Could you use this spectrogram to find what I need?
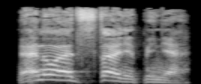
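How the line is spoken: Growl. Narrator (Russian): зарычал он

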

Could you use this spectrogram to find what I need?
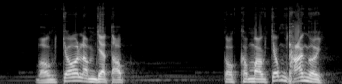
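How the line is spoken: Immediate shout. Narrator (Vietnamese): Người bên cạnh lập tức quát lên

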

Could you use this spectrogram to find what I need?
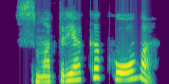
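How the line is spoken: Sarcastic drawl, dragon. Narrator (Russian): с легкой ехицей в голосе протянул дракон

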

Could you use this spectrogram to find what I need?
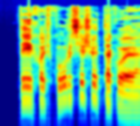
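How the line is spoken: Short laugh. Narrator (Russian): хохотнул Леха

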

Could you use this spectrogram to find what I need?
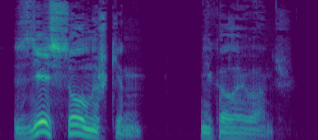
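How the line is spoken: Deep bass voice. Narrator (Russian): Один из капитанов произнес басом первого призрака

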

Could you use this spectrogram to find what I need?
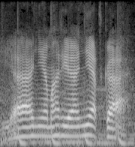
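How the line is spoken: Growling soul. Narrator (Russian): зарычала его душа

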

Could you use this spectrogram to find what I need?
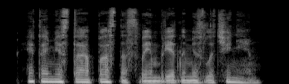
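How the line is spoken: Calm reply. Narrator (Russian): спокойно ответила девушка

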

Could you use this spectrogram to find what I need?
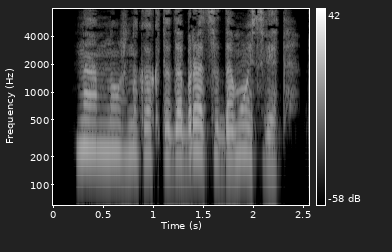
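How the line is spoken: Weary hoarse rasp. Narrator (Russian): прохрипела я, не желая открывать глаза

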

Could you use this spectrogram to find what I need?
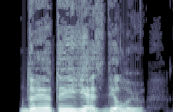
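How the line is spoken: Shouted. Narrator (Russian): крикнул Збышка

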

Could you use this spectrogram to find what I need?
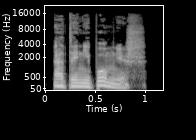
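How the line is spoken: Quiet question. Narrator (Russian): тихо спросил Реджи

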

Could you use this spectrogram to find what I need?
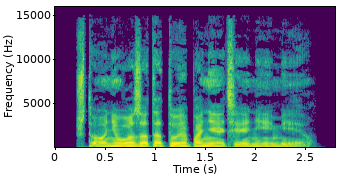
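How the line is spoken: Through gritted teeth. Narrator (Russian): сквозь зубы ответил Солома

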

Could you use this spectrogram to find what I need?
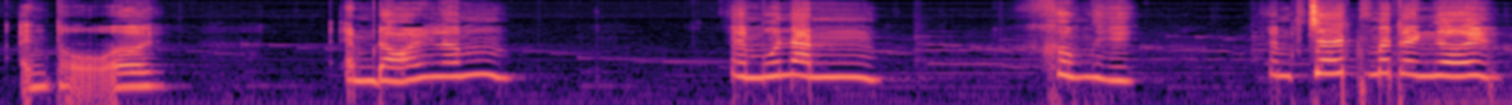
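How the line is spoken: Whimpering, about to cry. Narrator (Vietnamese): Con Tân mếu máo

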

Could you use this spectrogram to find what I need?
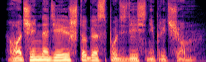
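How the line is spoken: Grim reply. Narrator (Russian): мрачно ответил

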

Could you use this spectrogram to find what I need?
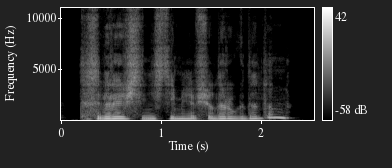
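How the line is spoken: Timid, disbelieving question. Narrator (Russian): в неверии спросила она, причем спросила довольно робко

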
